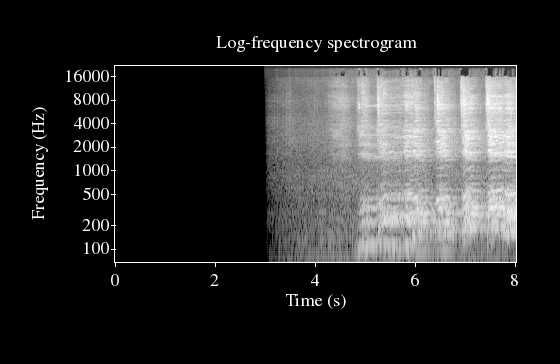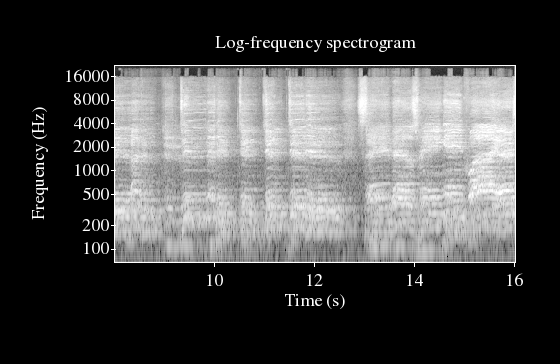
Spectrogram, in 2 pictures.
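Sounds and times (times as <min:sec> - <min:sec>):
men singing in close harmony: 0:04.8 - 0:16.0.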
